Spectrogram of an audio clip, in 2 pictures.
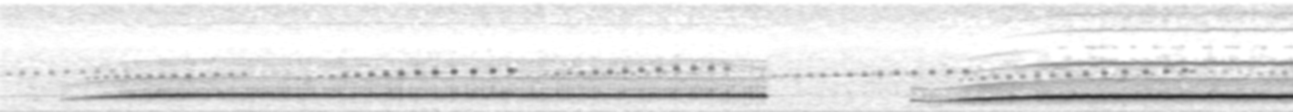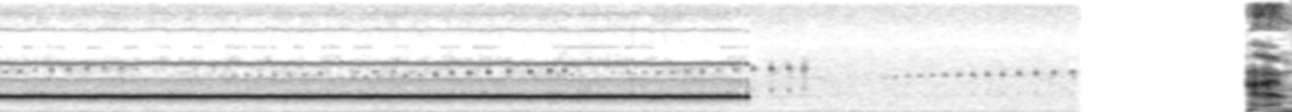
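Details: Recorded Canadian toad producing two long, loud, monotone trills, the first about three seconds, the second about five and a half seconds, starting slightly lower and rising before holding steady. A brief different sound comes at the very end.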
